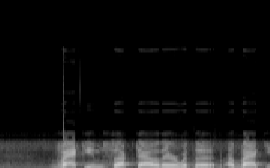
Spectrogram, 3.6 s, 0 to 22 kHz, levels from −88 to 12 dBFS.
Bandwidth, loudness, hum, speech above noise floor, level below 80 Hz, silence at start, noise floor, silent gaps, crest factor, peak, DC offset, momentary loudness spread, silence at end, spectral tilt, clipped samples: 5.4 kHz; -20 LUFS; none; 31 dB; -56 dBFS; 0.7 s; -50 dBFS; none; 18 dB; -2 dBFS; under 0.1%; 5 LU; 0 s; -6.5 dB/octave; under 0.1%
